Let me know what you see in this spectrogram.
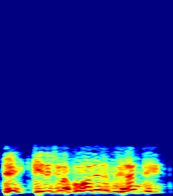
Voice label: damaged water, mood med, speech; War Thunder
